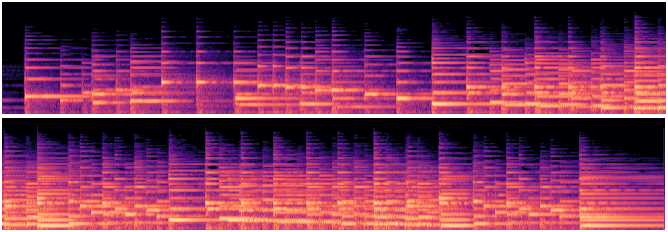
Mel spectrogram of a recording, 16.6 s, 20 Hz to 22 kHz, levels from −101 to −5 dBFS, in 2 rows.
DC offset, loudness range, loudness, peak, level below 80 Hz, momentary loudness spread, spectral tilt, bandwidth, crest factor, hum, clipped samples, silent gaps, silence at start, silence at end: under 0.1%; 6 LU; -20 LUFS; -2 dBFS; -48 dBFS; 9 LU; -7 dB/octave; 9 kHz; 18 dB; none; under 0.1%; none; 0.3 s; 0 s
